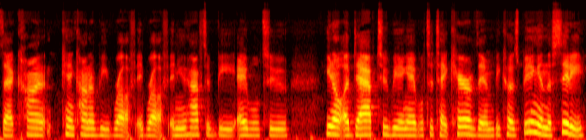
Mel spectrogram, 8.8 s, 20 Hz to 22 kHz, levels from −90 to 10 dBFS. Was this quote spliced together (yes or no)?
yes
